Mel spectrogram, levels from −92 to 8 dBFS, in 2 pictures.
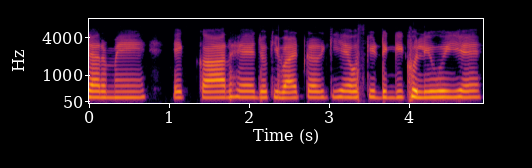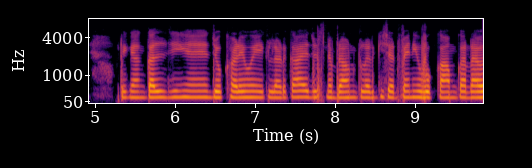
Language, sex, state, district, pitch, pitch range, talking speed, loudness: Hindi, female, Rajasthan, Churu, 210 Hz, 210-220 Hz, 245 wpm, -19 LUFS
